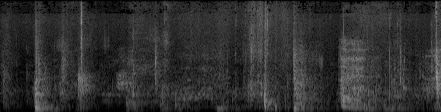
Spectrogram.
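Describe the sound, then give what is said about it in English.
A door opens with a few heavy clunks and thuds, spaced out over several seconds, as someone leaves a class with faint shuffling steps, over a soft murmur of background voices. “Could you open the door, please”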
